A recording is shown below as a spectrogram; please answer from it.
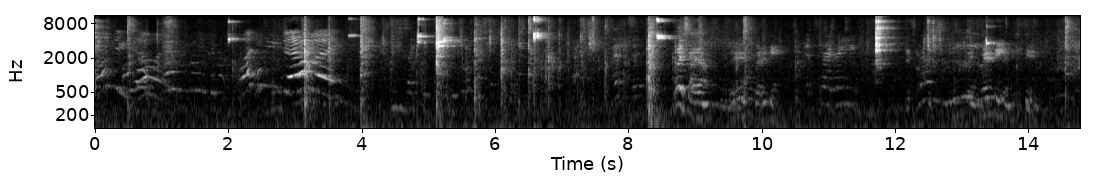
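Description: Badminton rackets striking a shuttlecock: sharp, irregularly spaced smacks ringing in a large hall, with players' voices between them.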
